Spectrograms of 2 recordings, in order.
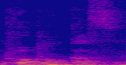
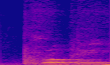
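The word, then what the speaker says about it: propane: 그래서 프로페인이 아니라 프로팡카스라 그랬어요. 프로팡가스 영어로 프로페인 이거거든요. 프로페인 이거 뭐야?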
